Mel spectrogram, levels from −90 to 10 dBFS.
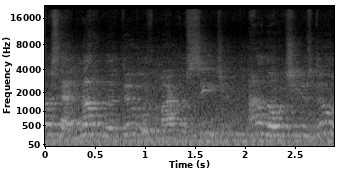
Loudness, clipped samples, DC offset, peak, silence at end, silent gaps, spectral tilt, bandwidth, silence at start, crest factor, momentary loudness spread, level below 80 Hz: -32 LUFS; under 0.1%; under 0.1%; -16 dBFS; 0 s; none; -5.5 dB/octave; over 20 kHz; 0 s; 16 dB; 7 LU; -44 dBFS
